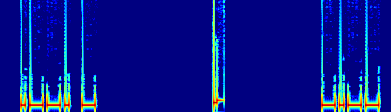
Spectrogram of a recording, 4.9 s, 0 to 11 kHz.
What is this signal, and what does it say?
Morse code, heard as a keyed tone, about 22 wpm, 700 Hz. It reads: P T Y
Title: Top Two Letter Combinations in Words 22wpm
